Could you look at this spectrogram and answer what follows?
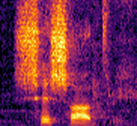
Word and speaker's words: Sheshadrie: It's Sheshadrie.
